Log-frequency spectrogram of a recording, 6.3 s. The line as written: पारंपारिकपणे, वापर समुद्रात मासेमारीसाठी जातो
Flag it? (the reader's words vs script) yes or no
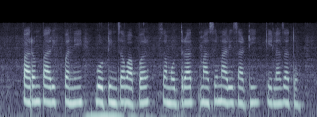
yes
